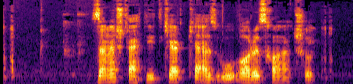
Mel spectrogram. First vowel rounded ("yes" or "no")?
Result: no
